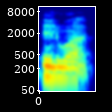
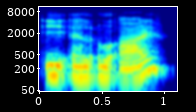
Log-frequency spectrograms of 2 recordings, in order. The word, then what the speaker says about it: Eloi: So Eloi, my name is pronounced Eloi, Eloi.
